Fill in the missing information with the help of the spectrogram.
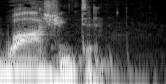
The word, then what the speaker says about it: Washington: There is no R in the word Washington.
